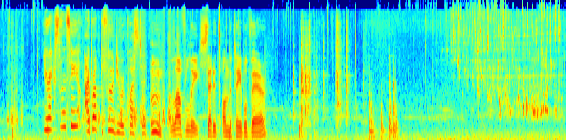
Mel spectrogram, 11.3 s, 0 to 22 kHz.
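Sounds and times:
speech: 0.9 - 5.4
wine pouring into a glass: 8.5 - 11.3
glassware and tableware clinking: 8.8 - 11.3.

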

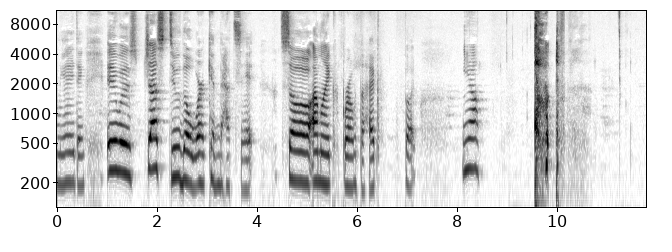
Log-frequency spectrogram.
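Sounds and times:
speech: 0.4 - 7.2, 8.1 - 8.6
person coughing: 9.6 - 10.7.

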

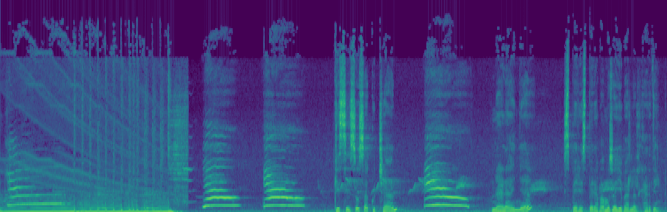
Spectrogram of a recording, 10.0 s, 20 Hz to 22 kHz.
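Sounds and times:
male pet cat meowing: 0.0 - 1.3, 2.8 - 4.7, 6.4 - 7.2
music: 0.0 - 2.9
speech: 5.0 - 6.3, 7.4 - 10.0.

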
